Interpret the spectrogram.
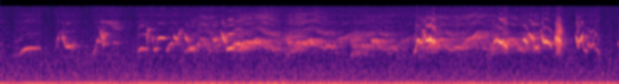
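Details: Budgerigar warbling song used to lure other birds into singing: continuous chattering, twittering warble of mixed whistles and buzzy notes, growing louder and more rapid toward the end.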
